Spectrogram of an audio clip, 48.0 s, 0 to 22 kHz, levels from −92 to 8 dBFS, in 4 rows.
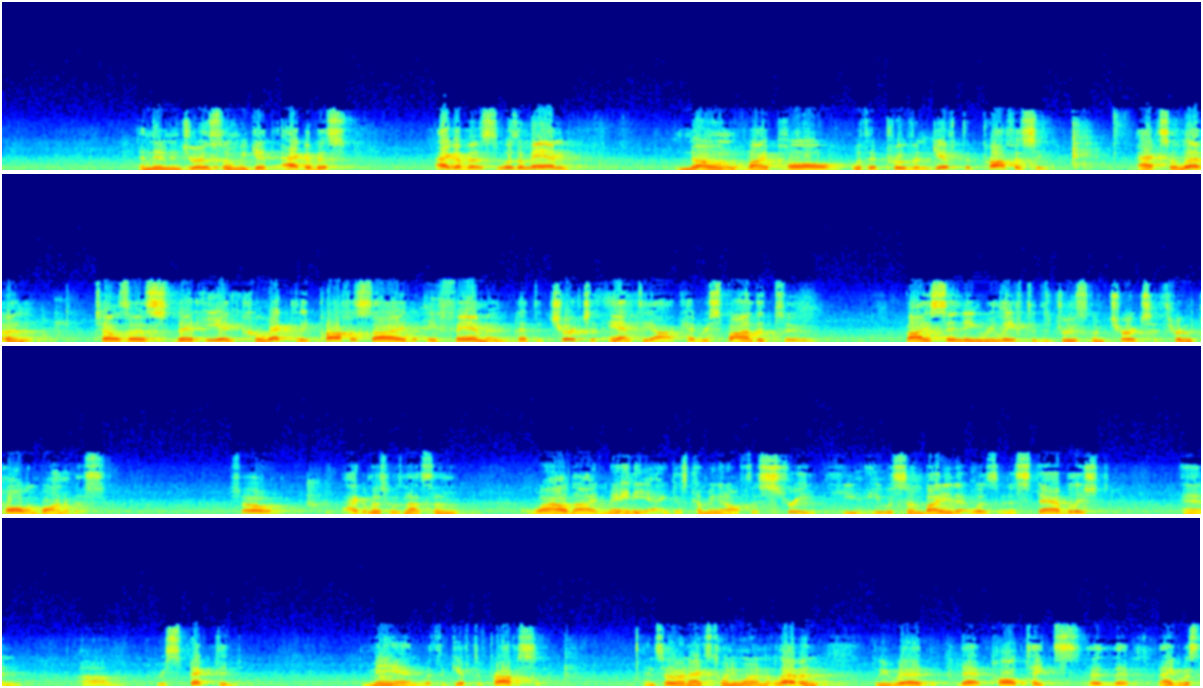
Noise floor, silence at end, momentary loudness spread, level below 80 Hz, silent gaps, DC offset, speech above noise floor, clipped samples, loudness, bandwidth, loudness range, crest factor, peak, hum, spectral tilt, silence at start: -39 dBFS; 0 s; 16 LU; -64 dBFS; none; under 0.1%; 24 dB; under 0.1%; -16 LUFS; 8.6 kHz; 6 LU; 16 dB; 0 dBFS; none; -4.5 dB/octave; 0 s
